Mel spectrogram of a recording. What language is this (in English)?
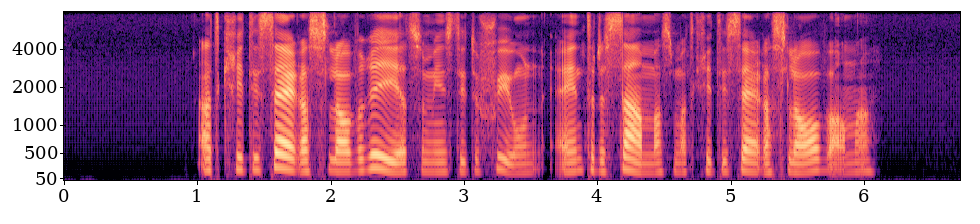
Swedish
